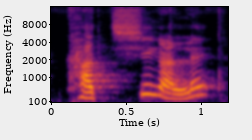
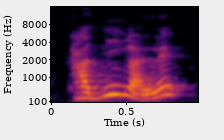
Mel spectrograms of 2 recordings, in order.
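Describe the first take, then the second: First: The first word is said with a ch sound. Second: The first word is said with a plain t sound. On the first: The speaker calls it right. "이렇게 된단 말이야" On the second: The speaker calls it wrong. "라고 하지 않죠"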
